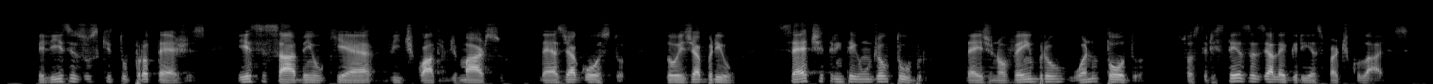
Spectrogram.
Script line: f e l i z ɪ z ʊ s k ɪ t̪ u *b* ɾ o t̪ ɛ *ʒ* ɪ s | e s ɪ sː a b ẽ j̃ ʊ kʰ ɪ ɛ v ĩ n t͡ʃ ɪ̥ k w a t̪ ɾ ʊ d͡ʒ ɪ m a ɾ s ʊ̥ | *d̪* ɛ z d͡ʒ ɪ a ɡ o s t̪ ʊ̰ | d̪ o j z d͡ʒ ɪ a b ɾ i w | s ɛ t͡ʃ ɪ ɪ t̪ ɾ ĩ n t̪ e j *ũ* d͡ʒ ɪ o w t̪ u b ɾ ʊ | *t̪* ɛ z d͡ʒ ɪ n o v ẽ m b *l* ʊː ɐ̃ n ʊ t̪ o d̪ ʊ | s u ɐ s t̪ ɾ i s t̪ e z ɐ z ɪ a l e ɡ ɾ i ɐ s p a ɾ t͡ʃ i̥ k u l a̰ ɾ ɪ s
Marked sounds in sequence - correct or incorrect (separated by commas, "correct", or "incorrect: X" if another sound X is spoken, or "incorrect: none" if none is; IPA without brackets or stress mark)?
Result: incorrect: p, correct, correct, correct, incorrect: d̪, incorrect: ɾ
